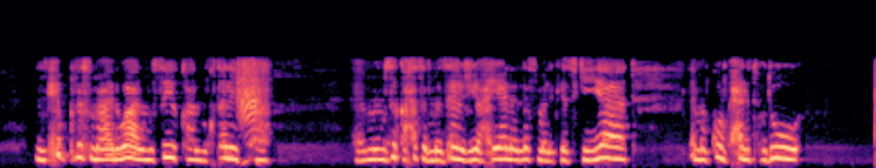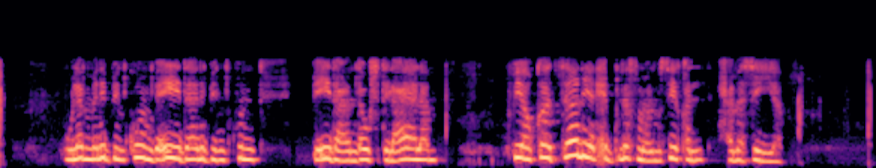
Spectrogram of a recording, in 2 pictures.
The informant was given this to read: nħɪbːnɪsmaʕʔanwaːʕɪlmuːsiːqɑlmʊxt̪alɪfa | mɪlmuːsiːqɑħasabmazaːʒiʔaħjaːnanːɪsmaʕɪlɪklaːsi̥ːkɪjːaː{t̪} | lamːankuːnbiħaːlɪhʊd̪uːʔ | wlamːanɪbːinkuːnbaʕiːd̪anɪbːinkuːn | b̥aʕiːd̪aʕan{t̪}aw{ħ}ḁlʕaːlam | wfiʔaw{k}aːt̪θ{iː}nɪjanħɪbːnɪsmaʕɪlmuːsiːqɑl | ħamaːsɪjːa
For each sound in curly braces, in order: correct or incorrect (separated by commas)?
correct, incorrect, incorrect, incorrect, incorrect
